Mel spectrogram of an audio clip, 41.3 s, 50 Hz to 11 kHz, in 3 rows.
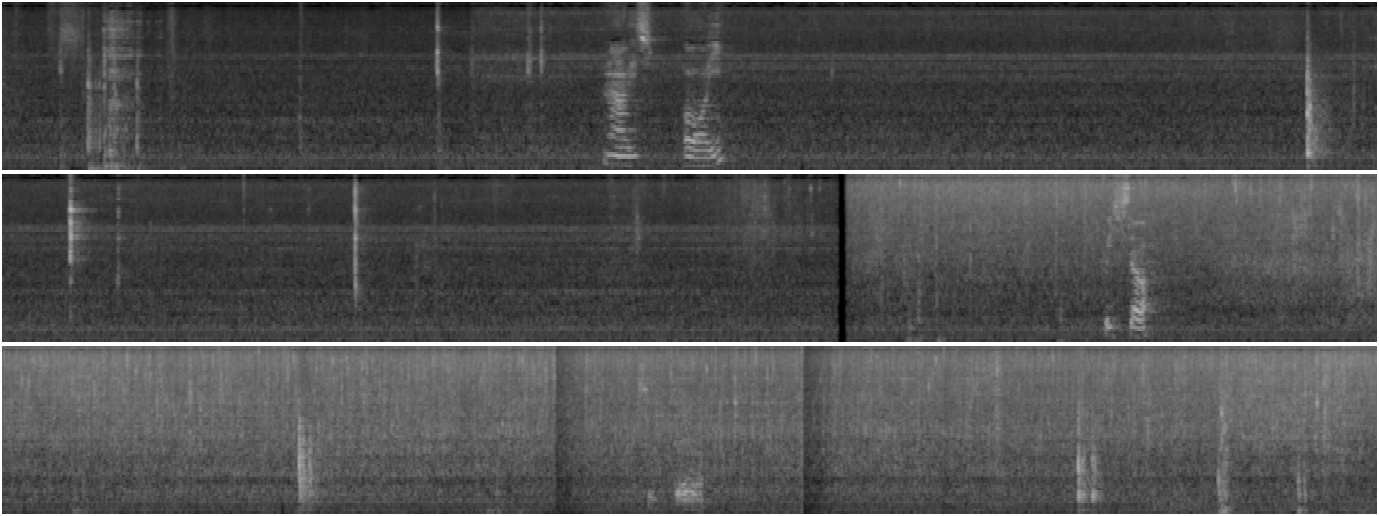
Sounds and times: Frying (food): 18.3 - 41.2
Sizzle: 19.6 - 41.2.

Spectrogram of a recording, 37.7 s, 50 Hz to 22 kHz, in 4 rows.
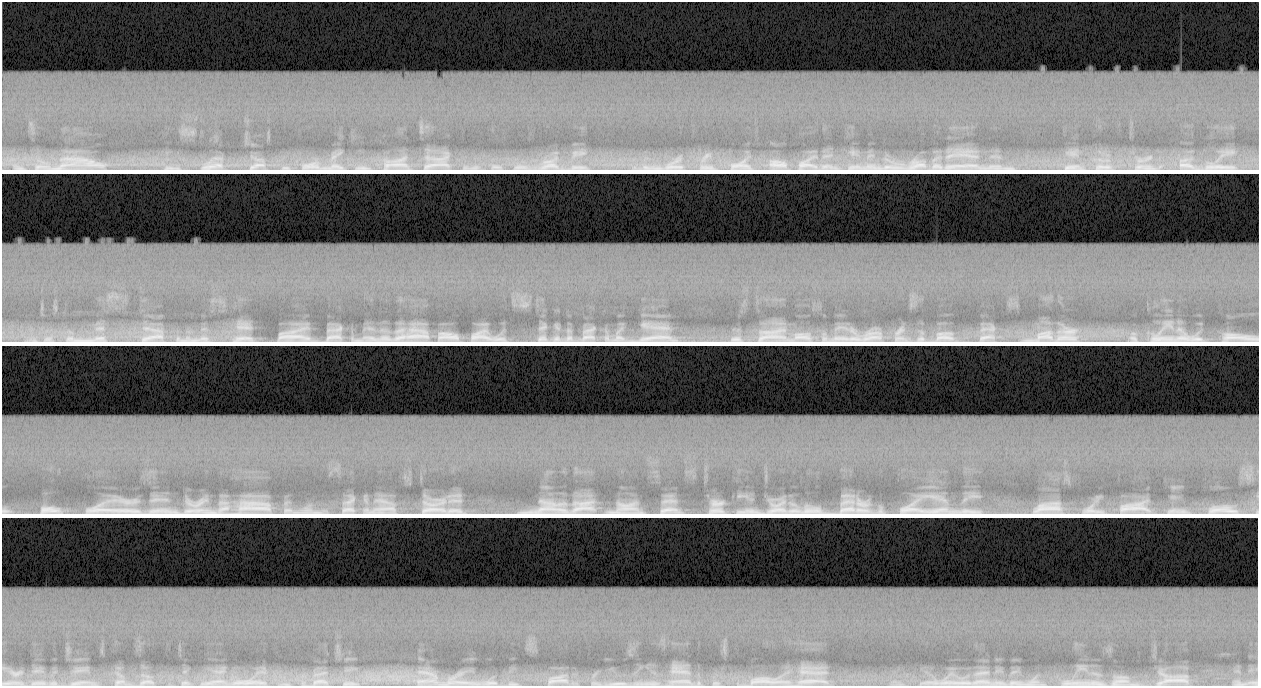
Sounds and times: Speech: 0.0 - 37.7.

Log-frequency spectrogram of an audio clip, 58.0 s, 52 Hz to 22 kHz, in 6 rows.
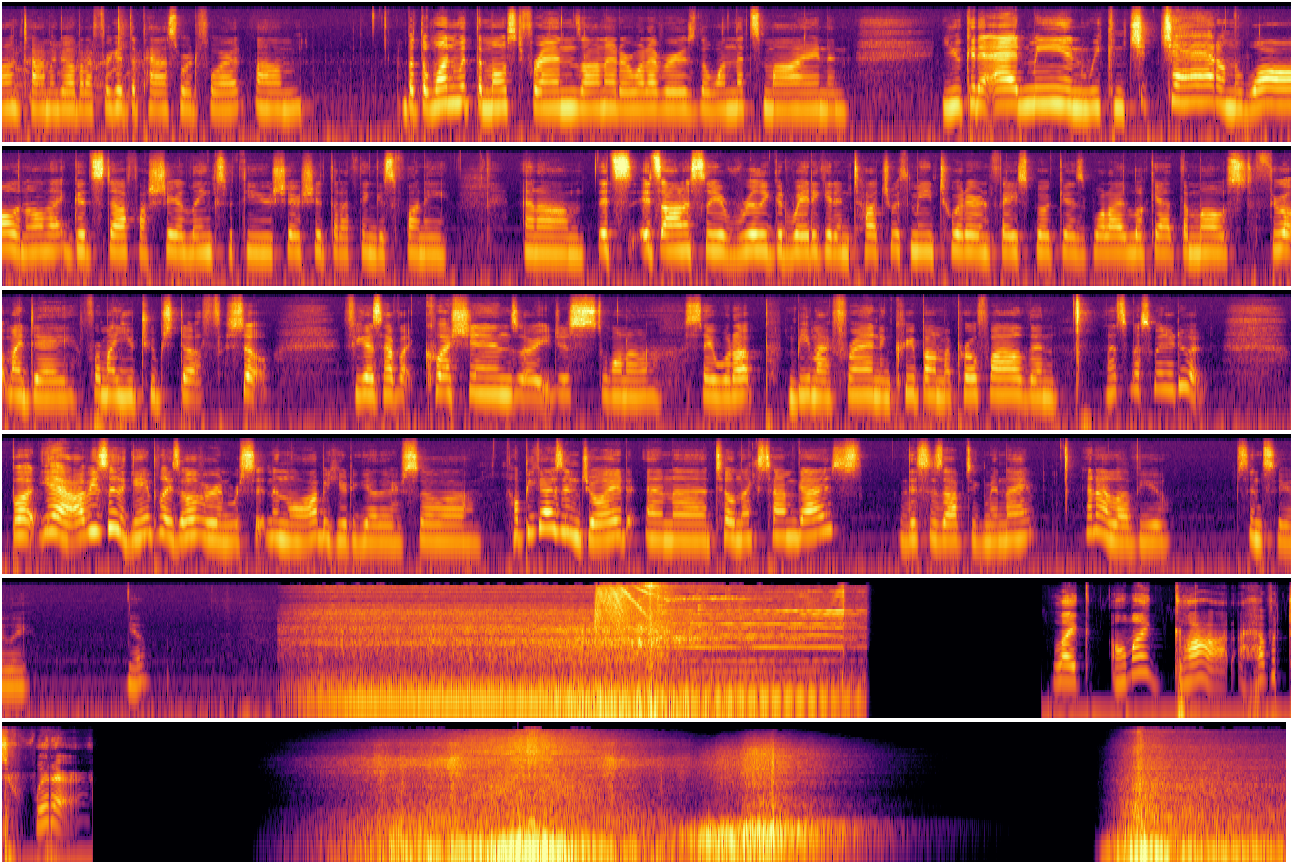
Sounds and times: Speech: 0.0 - 2.3, 2.9 - 6.4, 7.1 - 13.0, 13.6 - 28.4, 29.1 - 38.9, 39.6 - 39.8, 46.5 - 49.0.

